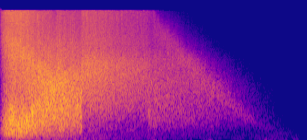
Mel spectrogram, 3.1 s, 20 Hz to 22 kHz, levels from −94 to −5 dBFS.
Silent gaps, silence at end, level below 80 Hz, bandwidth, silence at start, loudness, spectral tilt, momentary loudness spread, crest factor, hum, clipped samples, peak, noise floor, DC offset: none; 1.05 s; -64 dBFS; 16 kHz; 0 s; -17 LUFS; 0 dB/octave; 22 LU; 20 dB; none; under 0.1%; -2 dBFS; -75 dBFS; under 0.1%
